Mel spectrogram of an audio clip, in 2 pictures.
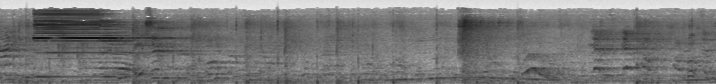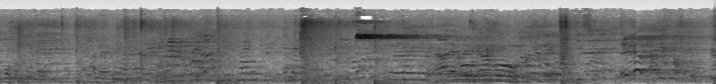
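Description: Adults talk casually close by in a large echoing hall.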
